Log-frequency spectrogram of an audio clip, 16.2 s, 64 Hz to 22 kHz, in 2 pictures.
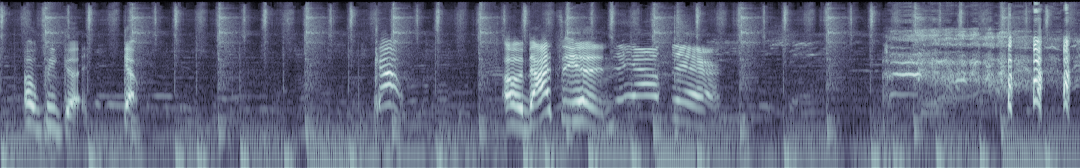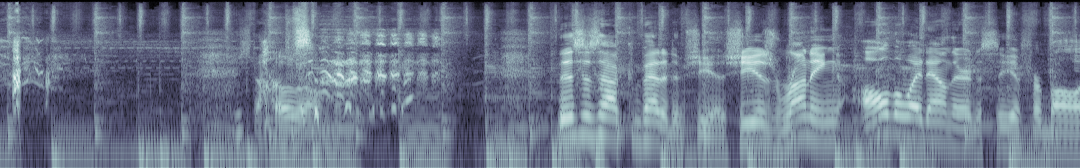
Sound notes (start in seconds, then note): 6.9 laughter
